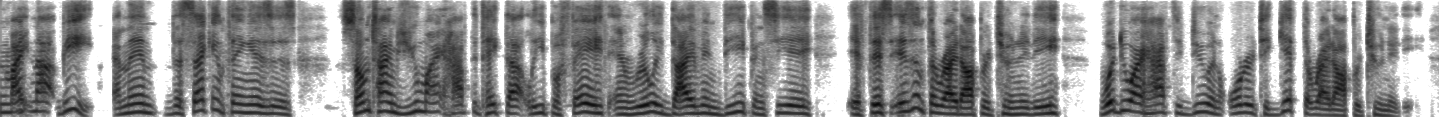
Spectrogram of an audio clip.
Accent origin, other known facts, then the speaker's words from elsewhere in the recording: West Coast, United States; I'm from the West Coast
